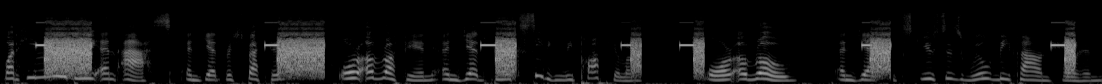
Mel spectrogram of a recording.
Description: ACARS aircraft data, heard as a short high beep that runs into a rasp, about 2400 baud, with speech in English.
